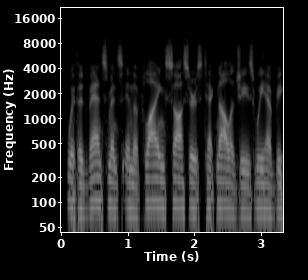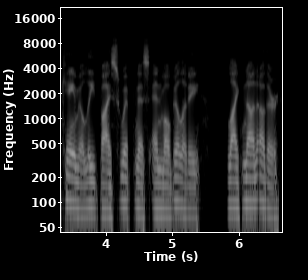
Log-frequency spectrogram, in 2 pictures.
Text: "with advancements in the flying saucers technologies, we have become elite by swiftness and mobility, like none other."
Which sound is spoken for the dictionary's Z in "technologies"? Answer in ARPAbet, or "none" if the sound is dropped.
Z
